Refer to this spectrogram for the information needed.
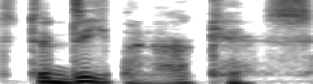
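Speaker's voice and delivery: ordinary delivery, nothing marked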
